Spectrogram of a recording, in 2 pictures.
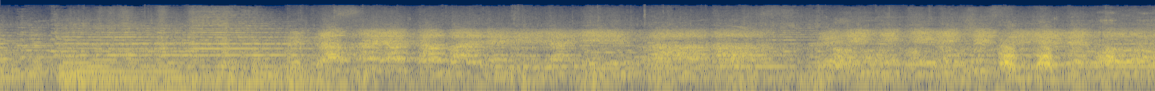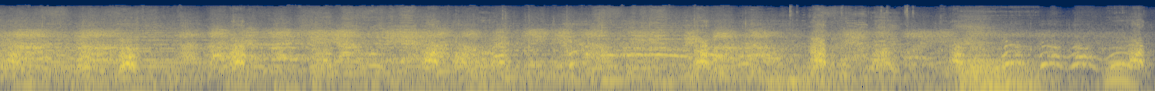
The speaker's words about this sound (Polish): Patrzcie, ludzie. Psy szczekają jak nigdy.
